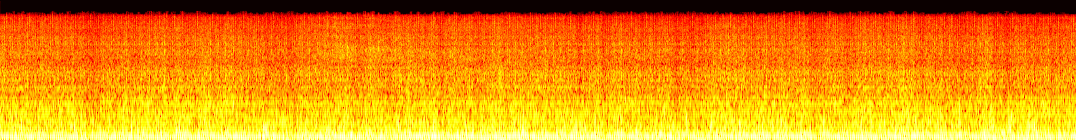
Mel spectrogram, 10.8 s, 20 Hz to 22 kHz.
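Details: Boat inboard engine under way on sea trial at cruise, 1500 rpm, 60 psi oil pressure, water temperature about 130: deep steady drone with even low beat, no knocks or misses; normal running, though engine died shortly after, owner suspects clogged carburetor.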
